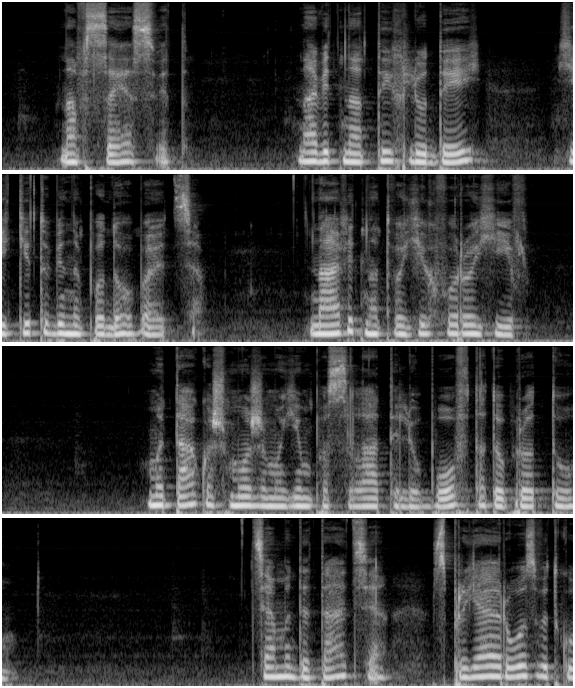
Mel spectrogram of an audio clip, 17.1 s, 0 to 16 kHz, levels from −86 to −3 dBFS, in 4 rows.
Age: 20-39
